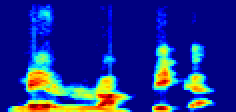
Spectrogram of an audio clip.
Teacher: তখন মিমটা সরাসরি র কে ধরবে, মির রব্বিকা। নুনটা যেহেতু র এর সাথে যুক্ত হয়ে গেছে তখন র কে আমরা দুইবার উচ্চারণ করব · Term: ইদগাম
